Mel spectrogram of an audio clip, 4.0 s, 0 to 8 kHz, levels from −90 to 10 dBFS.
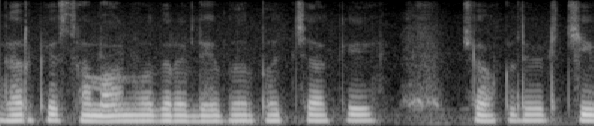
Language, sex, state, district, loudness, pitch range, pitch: Chhattisgarhi, male, Chhattisgarh, Rajnandgaon, -17 LUFS, 135-140 Hz, 135 Hz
